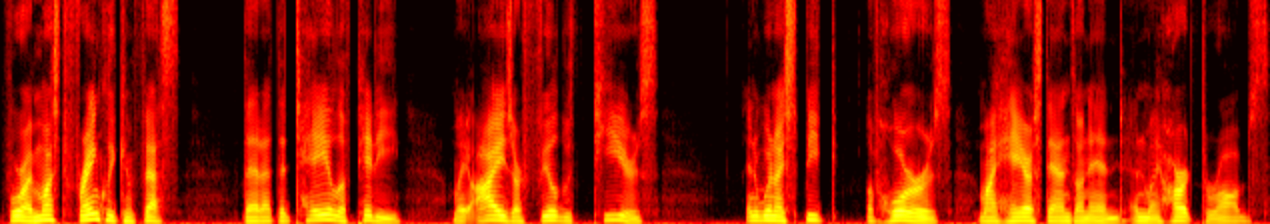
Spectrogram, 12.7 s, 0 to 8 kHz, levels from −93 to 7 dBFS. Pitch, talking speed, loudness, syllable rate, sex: 140 Hz, 150 wpm, -19 LUFS, 3.8 syllables/s, male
